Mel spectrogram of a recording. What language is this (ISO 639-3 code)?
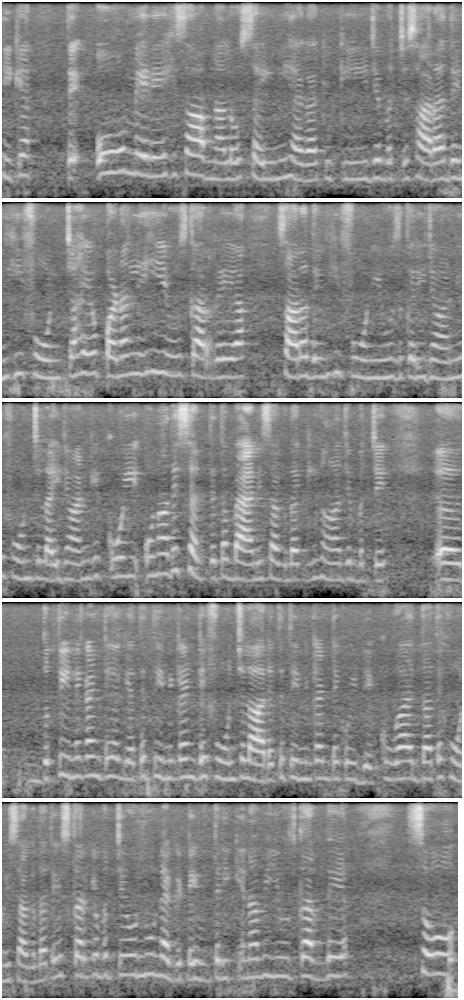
pan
